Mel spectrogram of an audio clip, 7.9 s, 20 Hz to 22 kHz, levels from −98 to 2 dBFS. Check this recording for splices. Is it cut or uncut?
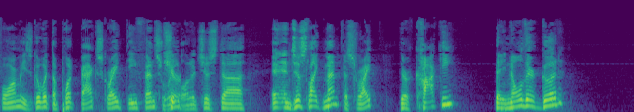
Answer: cut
